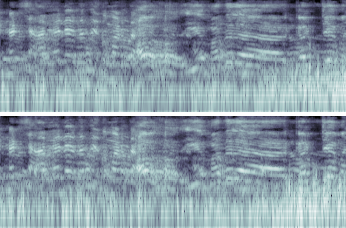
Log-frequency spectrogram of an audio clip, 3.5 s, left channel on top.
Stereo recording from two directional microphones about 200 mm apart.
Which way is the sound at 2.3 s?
65° right (ahead or behind).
